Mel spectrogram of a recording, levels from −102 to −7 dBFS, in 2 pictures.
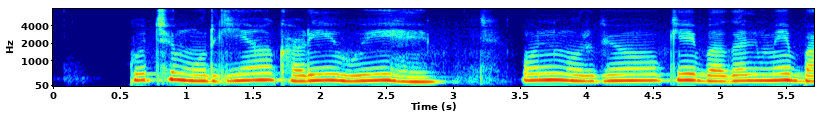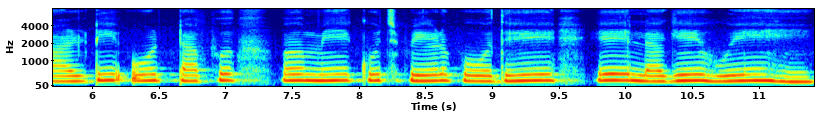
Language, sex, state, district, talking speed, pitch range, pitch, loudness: Hindi, female, Uttar Pradesh, Ghazipur, 105 wpm, 215-240 Hz, 230 Hz, -27 LUFS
